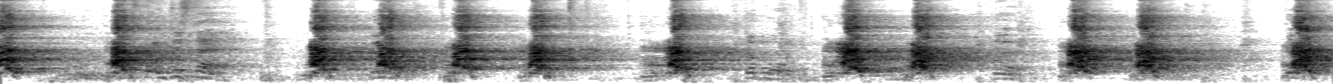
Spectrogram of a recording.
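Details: Cane Corso guarding during a home invasion role play, letting out a long run of deep, heavy barks, single and in pairs, roughly every second, with a man shouting threats nearby.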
